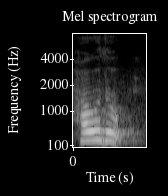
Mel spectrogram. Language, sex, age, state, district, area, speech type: Kannada, female, 45-60, Karnataka, Bidar, urban, read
